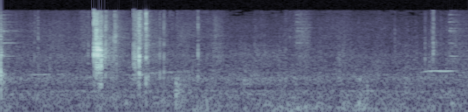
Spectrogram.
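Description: Short handling sounds from a diver tightening the laces of his rubber-soled dive boots: a couple of quick rustling clicks about half a second in, then fainter ones, over a low steady hum.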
